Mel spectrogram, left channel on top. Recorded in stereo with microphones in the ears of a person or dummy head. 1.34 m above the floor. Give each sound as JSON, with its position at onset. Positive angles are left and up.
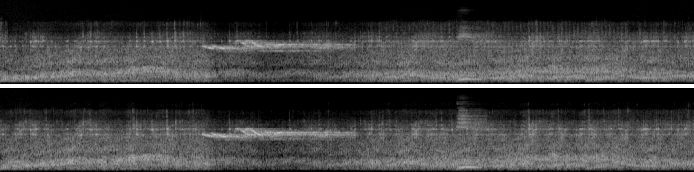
{"t": 2.0, "sound": "a bird", "side_deg": -25, "distance_m": 1.3}
{"t": 4.6, "sound": "whispering", "side_deg": -65, "distance_m": 1.8}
